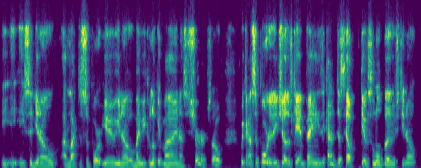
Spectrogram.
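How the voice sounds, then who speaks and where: A man speaking as a guest in a casual interview, in a halting, plain-spoken way. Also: mid-range voice, fairly even intonation, fairly bright tone, muffled recording. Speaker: guest comic book creator.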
